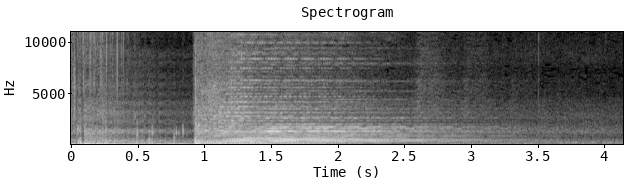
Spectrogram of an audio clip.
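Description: A cheerful victory jingle plays.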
